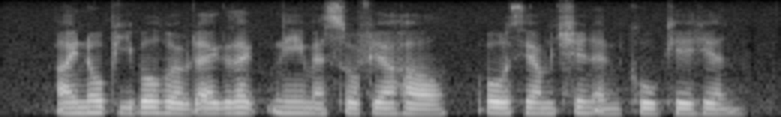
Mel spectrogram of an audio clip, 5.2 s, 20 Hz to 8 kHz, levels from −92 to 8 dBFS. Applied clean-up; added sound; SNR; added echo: neural mask model Resemble Enhance denoiser.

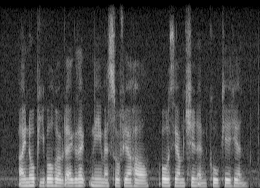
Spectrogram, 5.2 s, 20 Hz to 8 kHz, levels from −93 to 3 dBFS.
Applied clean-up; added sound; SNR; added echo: none; none; none; none.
